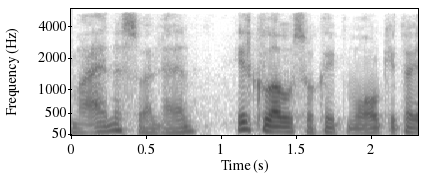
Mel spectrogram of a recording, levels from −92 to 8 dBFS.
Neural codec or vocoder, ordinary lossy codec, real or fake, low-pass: codec, 16 kHz in and 24 kHz out, 0.8 kbps, FocalCodec, streaming, 65536 codes; MP3, 48 kbps; fake; 5.4 kHz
